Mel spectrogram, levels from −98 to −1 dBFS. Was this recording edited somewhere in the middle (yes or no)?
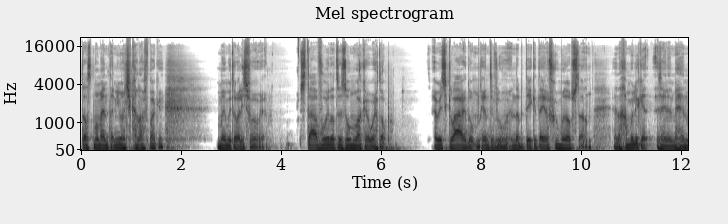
no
